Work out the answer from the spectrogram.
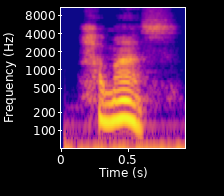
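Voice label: "jamás", Spanish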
